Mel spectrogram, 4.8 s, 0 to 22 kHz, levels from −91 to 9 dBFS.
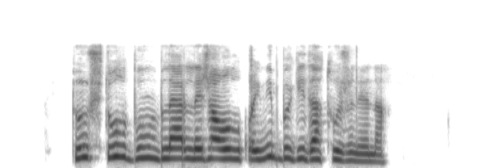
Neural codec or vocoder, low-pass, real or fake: codec, 16 kHz, 2 kbps, X-Codec, WavLM features, trained on Multilingual LibriSpeech; 7.2 kHz; fake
